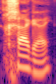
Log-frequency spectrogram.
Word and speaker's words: Haggai: Haggai, that's how you say his name.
